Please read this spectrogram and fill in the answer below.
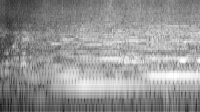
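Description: Cold-water pipe humming with a loud, steady drone while water is being tapped. It swells about a second in, and a second, higher tone joins near the end; the owner blames the water line and means to have it replaced.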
